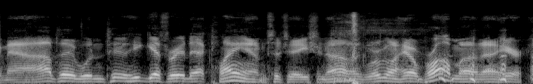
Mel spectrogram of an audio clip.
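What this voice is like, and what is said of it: Imitated South Carolina accent. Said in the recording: “I think, South Carolinians ... it's funny to hear that in that accent.”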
